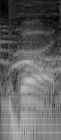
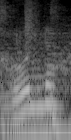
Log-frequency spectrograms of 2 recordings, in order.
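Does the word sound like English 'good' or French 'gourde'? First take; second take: English good; French gourde. First: The word has a short English 'oo' vowel. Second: The word sounds like French 'gourde'. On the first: The speaker calls it right. "it's good. Good. Good. Pay attention to the sound" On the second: The speaker calls it wrong. "It's not good, comme la, la monnaie haïtienne"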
